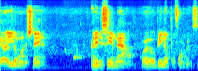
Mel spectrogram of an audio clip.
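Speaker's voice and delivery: usual speaking voice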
